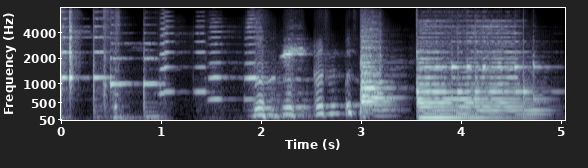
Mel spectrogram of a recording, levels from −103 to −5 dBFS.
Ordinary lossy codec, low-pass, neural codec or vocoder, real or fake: none; none; codec, 16 kHz, 1 kbps, X-Codec, HuBERT features, trained on general audio; fake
